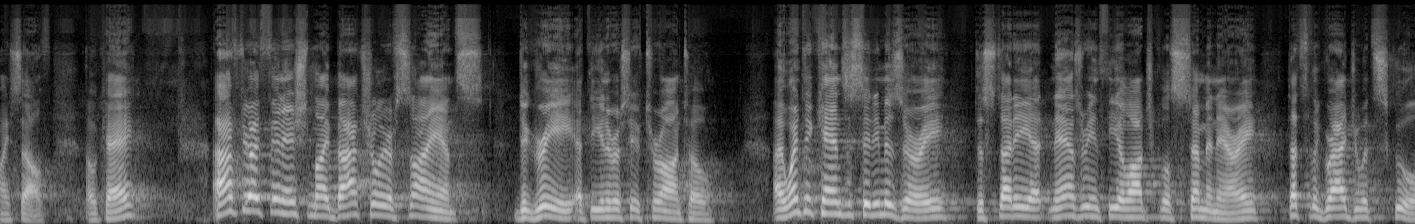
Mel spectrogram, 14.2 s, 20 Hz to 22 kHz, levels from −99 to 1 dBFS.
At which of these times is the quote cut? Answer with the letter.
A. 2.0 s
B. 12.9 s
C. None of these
C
